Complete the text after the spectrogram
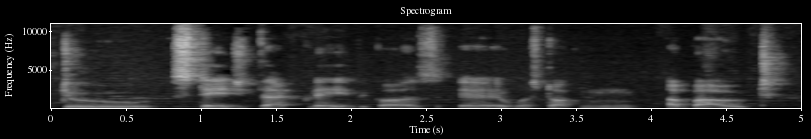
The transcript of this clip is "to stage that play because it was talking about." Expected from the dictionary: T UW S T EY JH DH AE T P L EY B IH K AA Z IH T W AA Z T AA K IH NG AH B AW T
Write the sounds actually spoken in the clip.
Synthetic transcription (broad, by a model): T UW S T EY JH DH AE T P L EY B IH K AA Z IH T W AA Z T AA K IH NG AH B AW T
